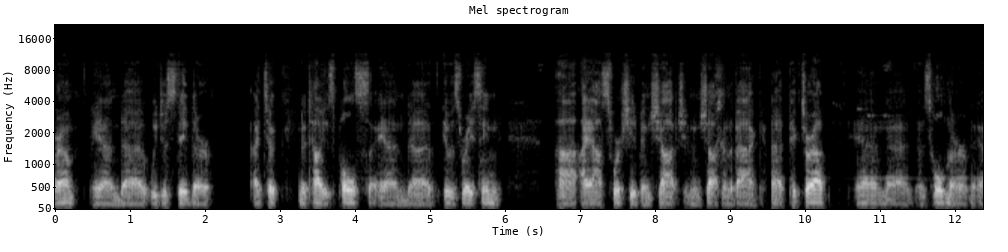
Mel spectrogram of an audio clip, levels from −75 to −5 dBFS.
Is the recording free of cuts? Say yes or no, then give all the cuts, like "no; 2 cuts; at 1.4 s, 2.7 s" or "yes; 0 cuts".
no; 2 cuts; at 2.5 s, 9.5 s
